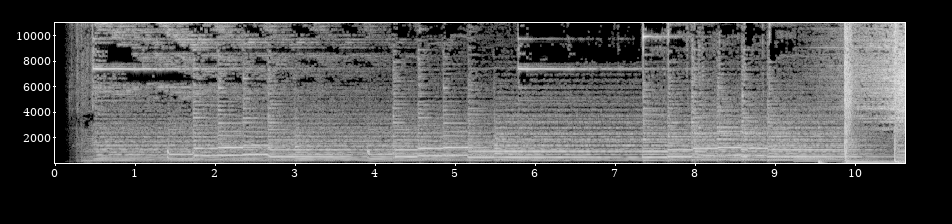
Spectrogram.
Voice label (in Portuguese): Aniv. de 15 Anos M Nós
